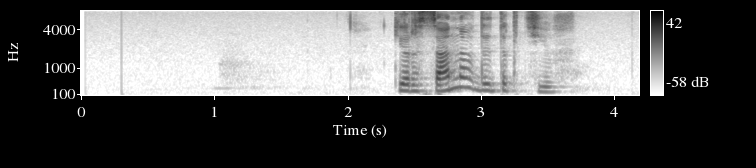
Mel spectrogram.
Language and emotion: Russian, neutral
